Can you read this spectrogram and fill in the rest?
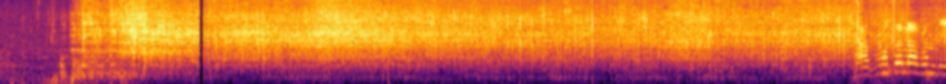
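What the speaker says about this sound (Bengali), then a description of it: "তেলের উপর দিয়ে দেবো জিরে এইবার লাউ দিয়ে দেবো" Cumin and bottle gourd hit hot oil with a sudden loud sizzle that settles into a steady, close crackling fry, with a clatter and brief voice near the end.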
